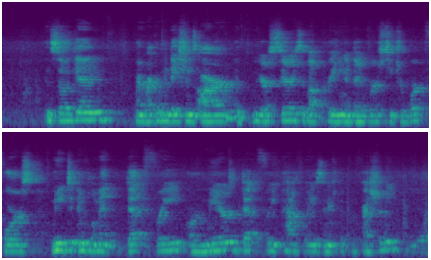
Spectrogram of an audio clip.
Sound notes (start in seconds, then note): none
